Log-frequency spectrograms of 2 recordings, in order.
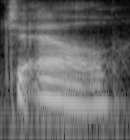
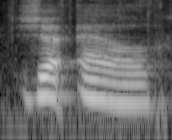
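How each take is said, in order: First: The name is said in a plain English accent. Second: The name is said in a French accent. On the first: "I always say it Jael" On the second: "I have to say it with a French accent"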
